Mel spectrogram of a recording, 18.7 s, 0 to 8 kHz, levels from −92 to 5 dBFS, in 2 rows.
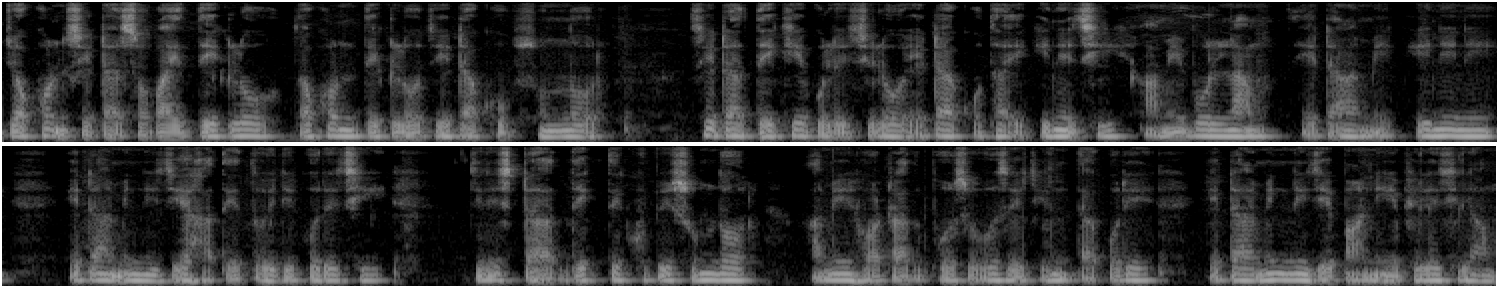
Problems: none marked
